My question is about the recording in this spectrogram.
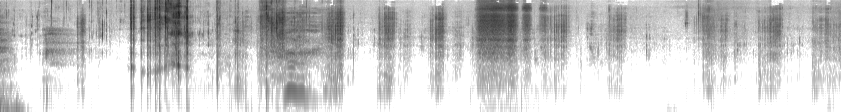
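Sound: people chewing crunchy food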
